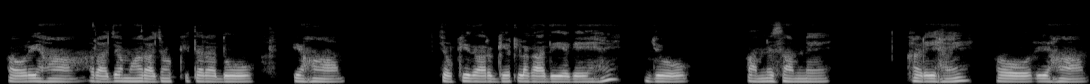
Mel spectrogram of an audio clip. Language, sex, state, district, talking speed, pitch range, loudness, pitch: Hindi, male, Chhattisgarh, Balrampur, 115 wpm, 135-145 Hz, -24 LUFS, 140 Hz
